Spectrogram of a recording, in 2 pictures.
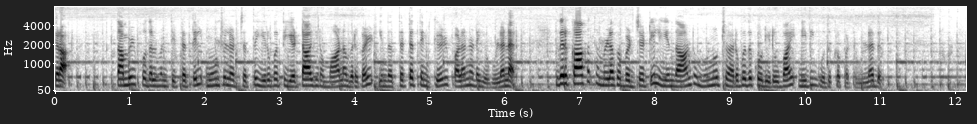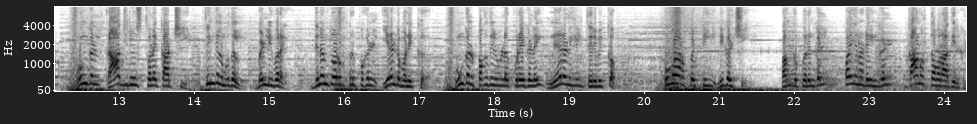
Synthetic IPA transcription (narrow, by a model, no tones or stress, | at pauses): ɪɾa̰ːɾt̪ɐmɪɻpʊðɐlʋɐnt̪ɪʈːɐt̪ːɪlmuːndrɯlɐʈ̚t͡ʃɐt̪ːɯɪɾɯbɐt̪ːɯɛʈːaːjɪɾɐmːaːnɐʋɐɾɣɐɭɪnd̪ɐt̪ɪʈːɐt̪ːɪnkiːɭpɐɭɐnɐɽɐjɐʊɭːɐnɐɾ | ɪðɐrkaːɣɐt̪ɐmɪɻɐɣɐbɐɖd͡ʒɐʈːɪlɪnd̪ɐaːnɖɯmʊnːuːʈrɯɐɾɯbɐðɯkoːɽiɾuːbaːjnɪðiɔðɯkːɐpːɐʈːɯɭːɐðɯ | ʊŋɡɐɭɾaːd͡ʒnjuːst̪ɔlɐɪkːaːʈ̚t͡ʃɪjɪlt̪ɪŋɡɐɭmʊðɐlʋɛɭːiʋɐɾɐɪ | d̪ɪnɐmt̪oːɾɯmpɪɾɯpːɯɣɐɭɪɾɐɳɖɯmɐnɪkːɯ | ʊŋɡɐɭpɐɣɯðɪlʊɭːɐkʊrɐɪɣɐɭɐɪneːɾɐɭɪjɪlt̪ɛɾɪʋɪkːɯm | kʊʋaːɾpɛʈːinɪɣɐɭt͡ʃḭpɐŋɡɯpːɛɾɯŋɡɐɭpɐjɐnɐɽɐjɯŋɡɐɭkaːnɐt̪ːɐʋɐɾaːðiːɾɣɐɭ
